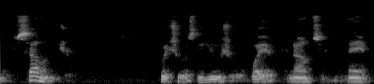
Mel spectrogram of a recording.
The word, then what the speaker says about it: St. Ledger: of the name of Celinger, which was the usual way of pronouncing the name of Salier, or as they spelled it, St. Ledger, restored by later generations to the still older form. He was a reckless daredevil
